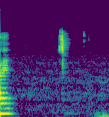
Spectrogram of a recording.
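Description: A single short, sharp click a little over a second in, typical of a computer mouse button, followed by a faint tick and a low dull knock near the end.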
